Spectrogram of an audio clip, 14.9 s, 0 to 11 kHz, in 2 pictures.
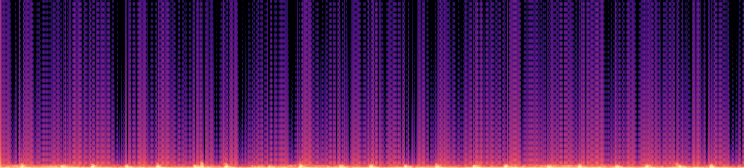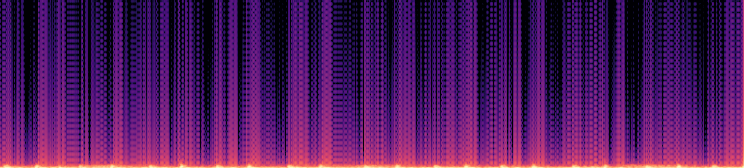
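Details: Steady, regular low thumping, roughly 70–80 beats a minute, over a soft hum, in an ASMR heartbeat recording meant to be soothing; normal heartbeat.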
